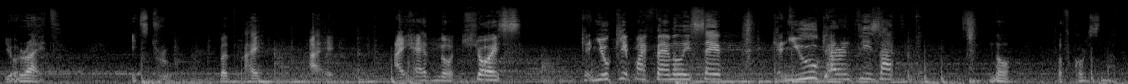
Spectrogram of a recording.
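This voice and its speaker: A man's voice: high voice, expressive, slow pace, over music, full character voice. A man voicing a frightened, guilt-ridden informant in a video game, stammering and agitated. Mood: anguished, defiant.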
